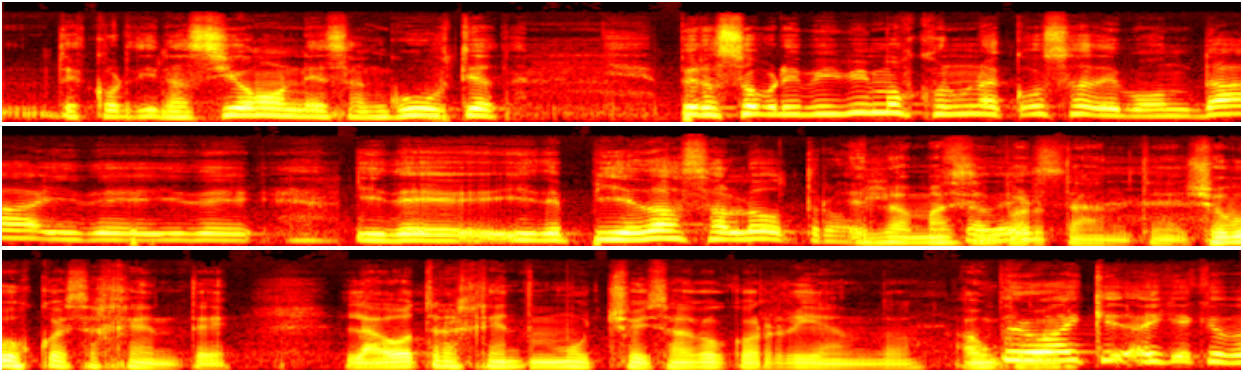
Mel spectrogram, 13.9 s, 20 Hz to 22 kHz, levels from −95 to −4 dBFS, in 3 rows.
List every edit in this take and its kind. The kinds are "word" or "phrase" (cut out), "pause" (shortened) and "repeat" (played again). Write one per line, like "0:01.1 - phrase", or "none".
0:05.9 - pause
0:11.3 - phrase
